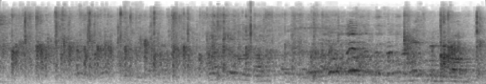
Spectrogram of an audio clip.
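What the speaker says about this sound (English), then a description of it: "Let's have a big round of applause for the finalists." A convention audience applauds quiz finalists in a burst of clapping mixed with chatter and a few chuckles, the noise swelling slightly toward the end.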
